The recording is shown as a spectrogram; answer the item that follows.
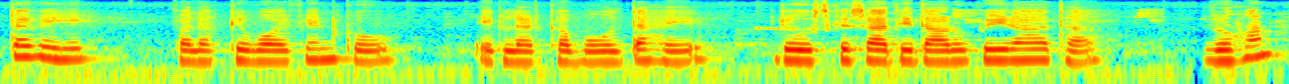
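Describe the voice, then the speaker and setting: Mellow-voiced woman reading an audio story. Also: on the high side, unhurried, highs cut off. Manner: plain, even storytelling. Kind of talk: scripted audio story narration.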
